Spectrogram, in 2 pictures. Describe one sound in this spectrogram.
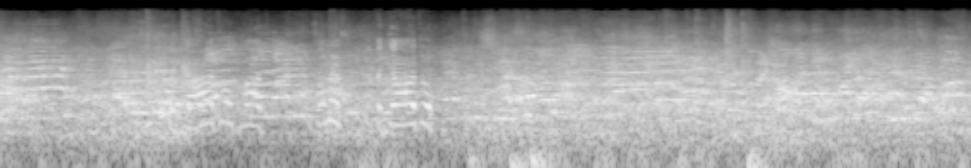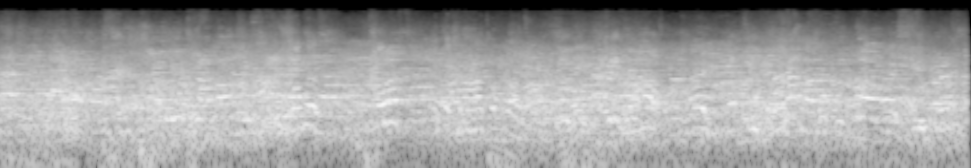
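A large crowd chatters and shouts loudly in an echoing hall.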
